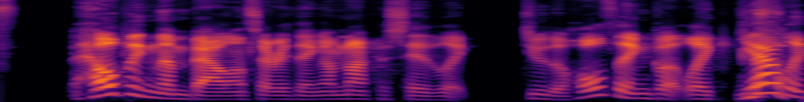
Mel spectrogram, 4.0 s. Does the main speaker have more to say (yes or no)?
yes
